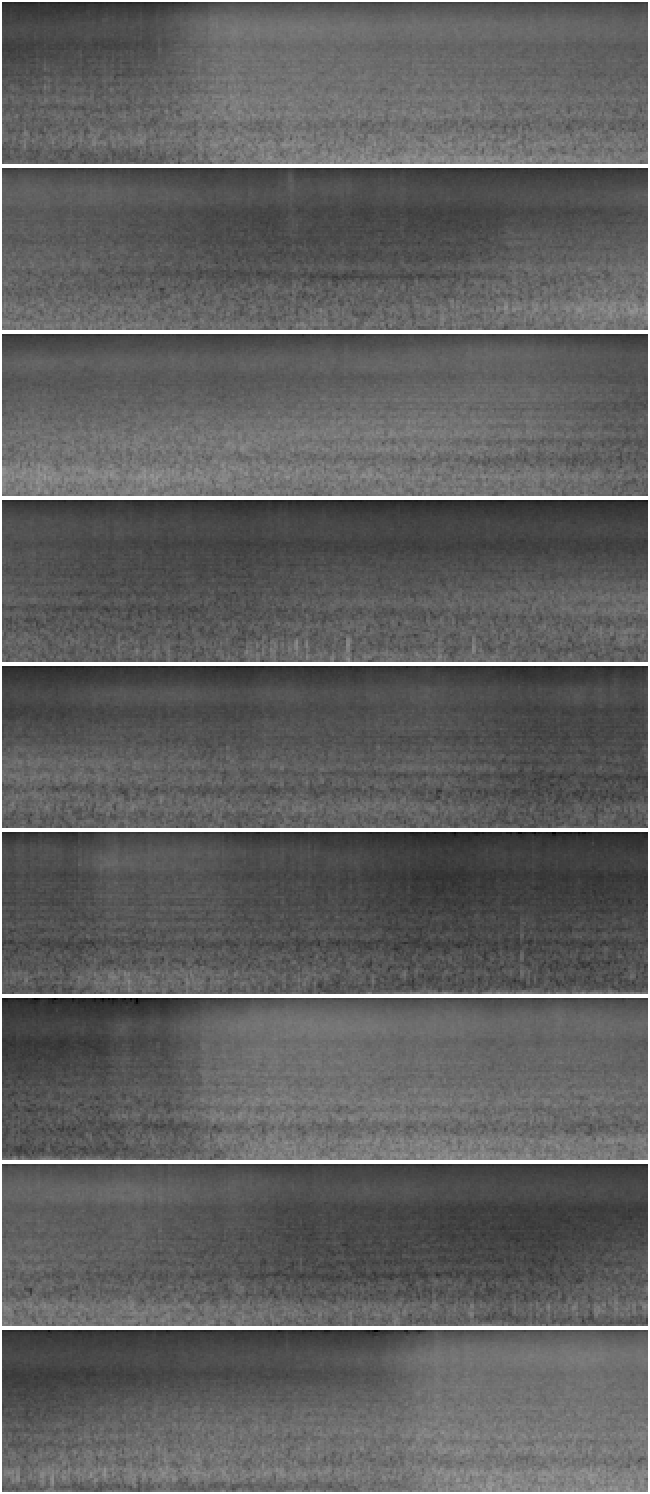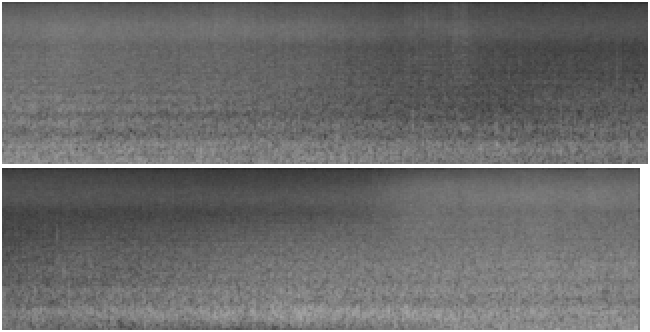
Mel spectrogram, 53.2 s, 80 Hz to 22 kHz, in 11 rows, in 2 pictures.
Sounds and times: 0.0s Waves 53.2s

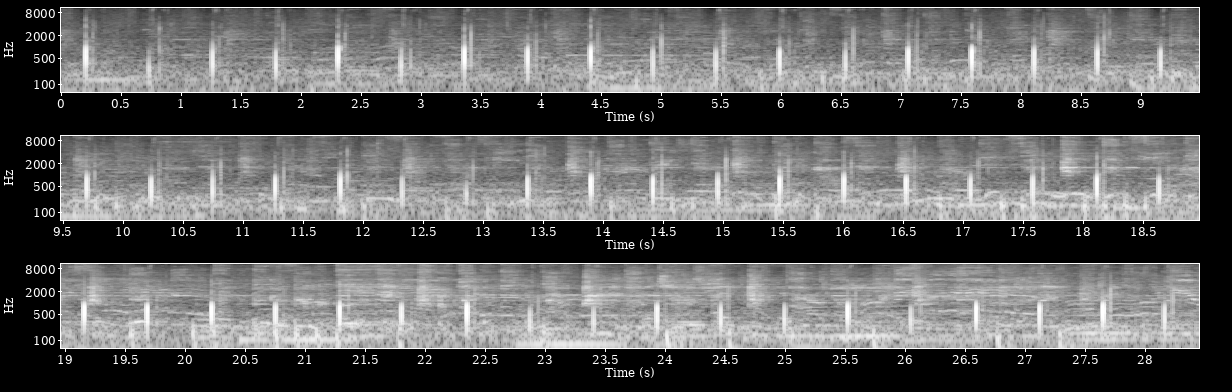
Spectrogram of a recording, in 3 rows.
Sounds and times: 0.0s walking 28.4s

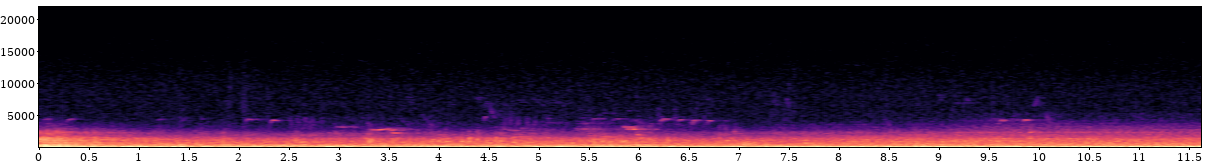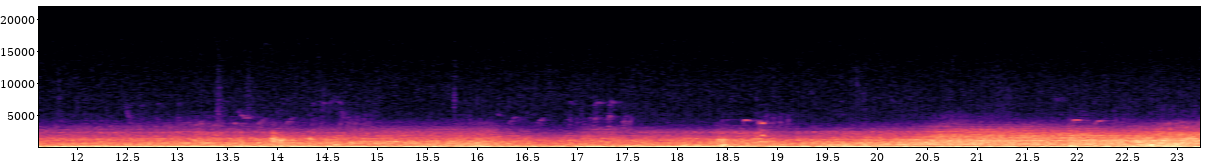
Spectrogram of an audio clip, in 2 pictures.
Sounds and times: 0.0s sounds of a city under construction 23.2s

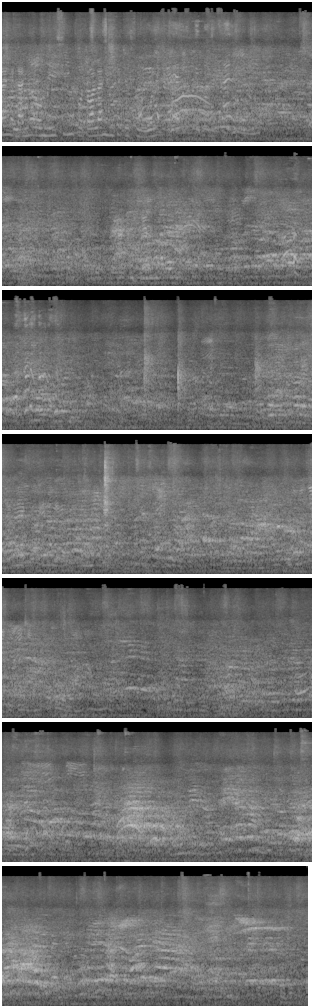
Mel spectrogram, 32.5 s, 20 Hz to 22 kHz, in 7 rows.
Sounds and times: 0.0s Students finishing their day 32.4s

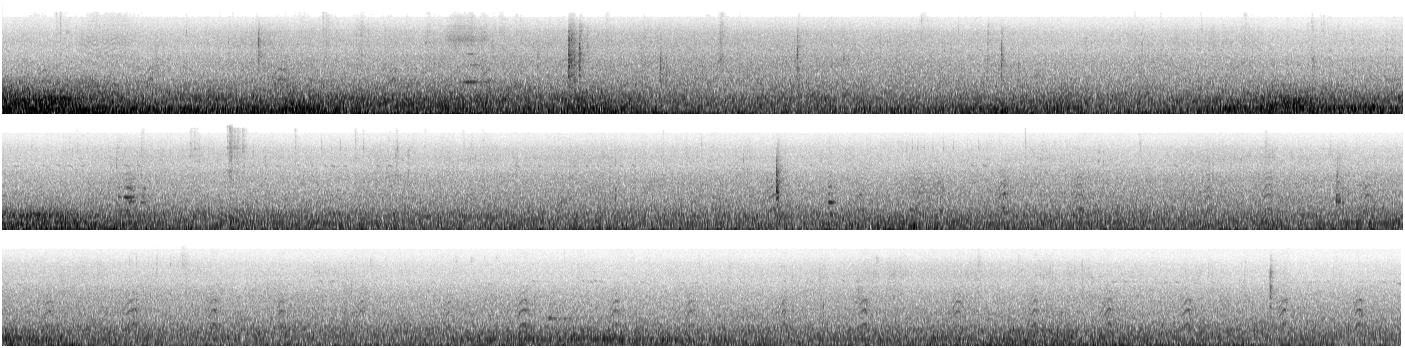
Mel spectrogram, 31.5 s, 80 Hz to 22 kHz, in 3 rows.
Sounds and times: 0.0s planes 31.5s
0.0s wind 31.5s

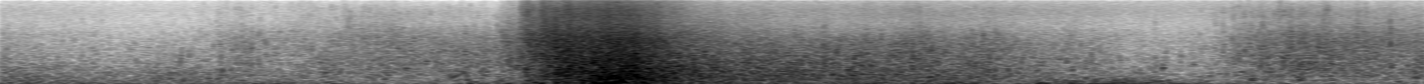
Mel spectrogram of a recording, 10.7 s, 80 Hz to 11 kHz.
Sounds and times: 3.8s waves 6.8s
9.1s waves 10.6s

